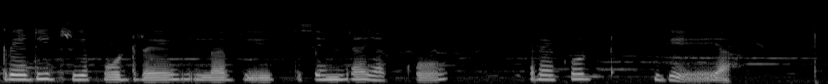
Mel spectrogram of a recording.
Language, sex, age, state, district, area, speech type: Santali, female, 30-45, West Bengal, Uttar Dinajpur, rural, read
